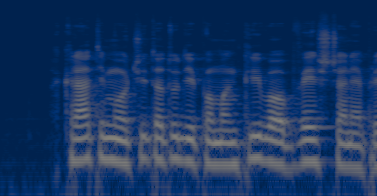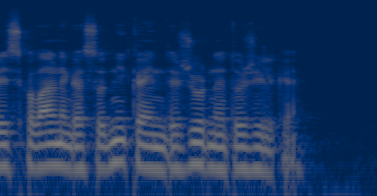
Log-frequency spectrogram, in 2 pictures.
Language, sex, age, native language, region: Slovenian, male, 18-29, Slovenian, Savinja region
